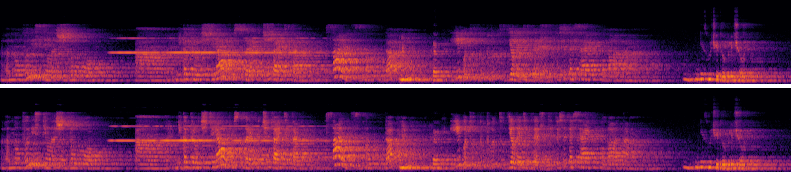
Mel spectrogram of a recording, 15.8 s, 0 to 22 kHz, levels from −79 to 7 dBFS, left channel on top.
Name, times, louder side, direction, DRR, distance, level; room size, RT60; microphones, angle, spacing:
voice 1, 0.1-2.0 2.7-8.3 8.8-12.9, right 2 dB, 60° right, -5 dB, 6.5 m, -24 dB
sound 1, 2.1-6.4, right 1 dB, 40° right, 7.6 m, -27 dB
voice 2, 13.7-14.9, left 1 dB, 25° left, 0 dB, 2.3 m, -21 dB
26.0 x 26.0 x 6.7 m, 2.9 s
head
